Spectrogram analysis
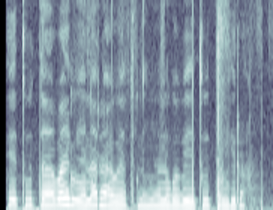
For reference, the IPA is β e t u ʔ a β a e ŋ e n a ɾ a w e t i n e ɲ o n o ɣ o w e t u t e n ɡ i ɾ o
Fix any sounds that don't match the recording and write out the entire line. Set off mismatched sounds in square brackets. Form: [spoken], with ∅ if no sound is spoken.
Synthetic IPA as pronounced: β e t u [t] a β a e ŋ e n a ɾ a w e t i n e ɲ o n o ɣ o [β] e t u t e [ŋ] ɡ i ɾ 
